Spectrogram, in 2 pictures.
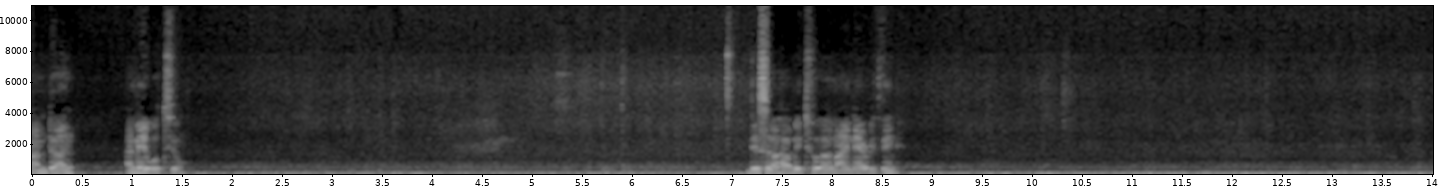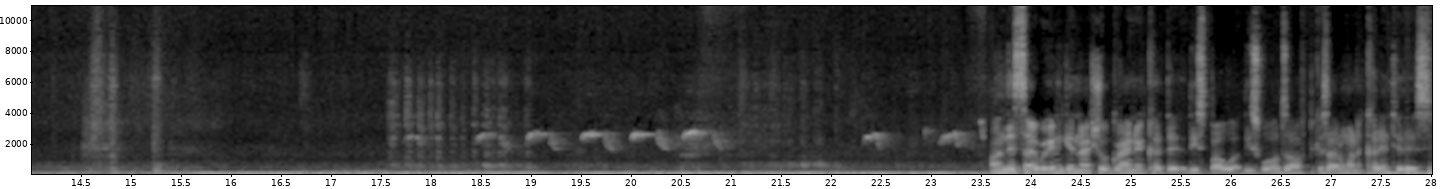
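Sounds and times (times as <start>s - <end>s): low steady rumble: 0.0s - 28.0s
bird chirping: 18.4s - 21.6s, 22.2s - 23.6s.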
